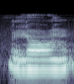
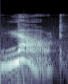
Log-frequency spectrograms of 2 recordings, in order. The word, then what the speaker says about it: loud: L ow loud loud we don't say Lo we say loud loud gown gown gown house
